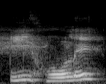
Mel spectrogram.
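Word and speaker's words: Híjole: That's Ijole. That's how you say it. I think these must be Mexican because it's quite a lot of Spanish on there and it actually tells you in English how to pronounce it.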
